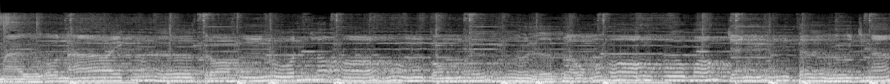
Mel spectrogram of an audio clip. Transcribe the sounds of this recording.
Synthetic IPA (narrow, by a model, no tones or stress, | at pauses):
mawʔoːnʔaəjkʰla | ə | sroh | nuənləʔɑː | komlə | ləːpʰlowɓɓɑːŋkuəɓɑːŋt͡ɕəɲt̪ɨwt͡ɕʰna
